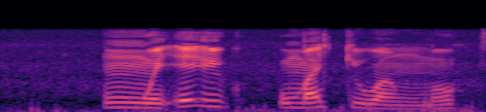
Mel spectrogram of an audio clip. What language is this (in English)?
Tswana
